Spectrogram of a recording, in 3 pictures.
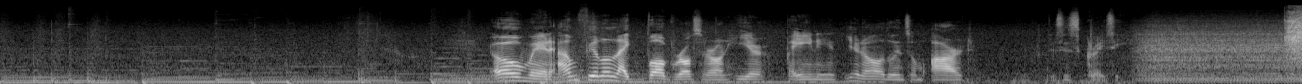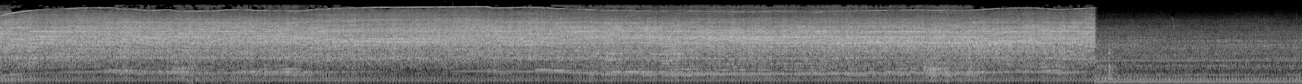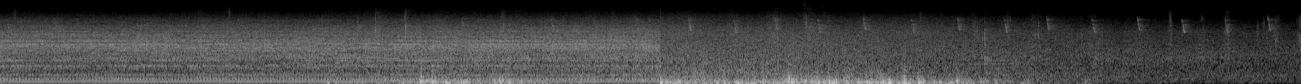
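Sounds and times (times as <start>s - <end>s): power tool whining: 11.4s - 33.0s.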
